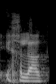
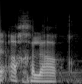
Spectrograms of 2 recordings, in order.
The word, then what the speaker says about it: اخلاق: فلاں شخص بہت اچھے اخلاق کا مالک ہے، حالانکہ اس طرح کہنا غلط ہے۔ صحیح تلفظ ہے اخلاق۔ ہمیں یوں کہنا چاہیے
